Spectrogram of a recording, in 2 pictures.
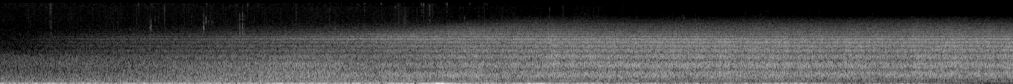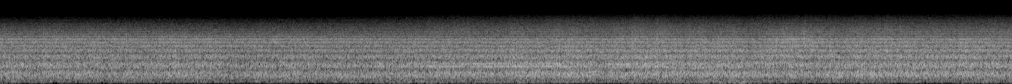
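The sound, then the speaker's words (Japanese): Kegon Falls in Nikkō, Tochigi Prefecture, Japan, roars steadily for the whole stretch, a dense, unbroken rush of falling water that stays loud and constant with no voices over it. “日本三名瀑が響かせるいい音栃木県日光市華厳の滝それではお聴きください”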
